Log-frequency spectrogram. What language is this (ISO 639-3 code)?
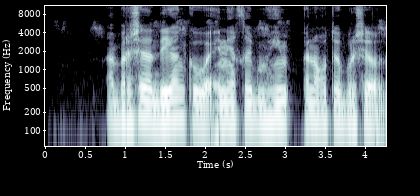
som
